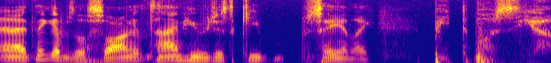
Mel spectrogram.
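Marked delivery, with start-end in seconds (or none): 2.9-3.7 breathy whisper muttered under the breath. Retelling how a coworker kept saying a line in a whisper: imitating a coworker whispering. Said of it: "he did it in a whisper like that?".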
